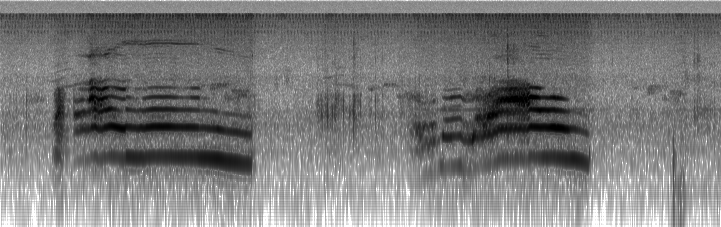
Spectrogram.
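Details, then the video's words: A mother street cat fed alongside her kittens gives two long, loud, drawn-out meows, each lasting over a second and a half with a steady wavering tone, separated by a short pause; a faint click follows. "feeding mom cat and her kittens"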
